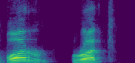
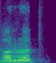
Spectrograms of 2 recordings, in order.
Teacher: र की आवाज दो दफा आनी चाहिए। गैन और र दोनों हैवी भी पढ़े जाएंगे और र को डबल भी पढ़ा जाएगा। · پھر دیکھیے را پہ تشدید ہے تو ڈبل را ہے، غر رت. را کی آواز دو دفعہ آنی چاہیے. غین اور را دونوں ہیوی بھی پڑھے جائیں گے اور را کو ڈبل بھی پڑھا جائے گا، سختی سے جوڑا جائے گا. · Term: डबल र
